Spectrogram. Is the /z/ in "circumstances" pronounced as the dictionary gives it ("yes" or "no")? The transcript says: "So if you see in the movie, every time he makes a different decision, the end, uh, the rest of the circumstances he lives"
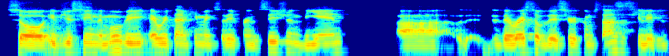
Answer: no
